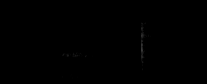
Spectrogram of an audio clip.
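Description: Near silence: room tone, with a single faint click about one and a half seconds in.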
